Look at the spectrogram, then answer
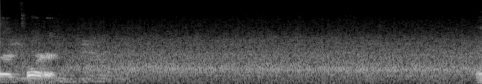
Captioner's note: crowd Noises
